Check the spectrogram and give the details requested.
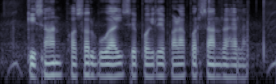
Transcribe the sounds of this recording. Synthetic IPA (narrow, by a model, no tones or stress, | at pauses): kisanpʰʌsəlbuaisepəɦilebaɽapəɾsanɾəɦela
